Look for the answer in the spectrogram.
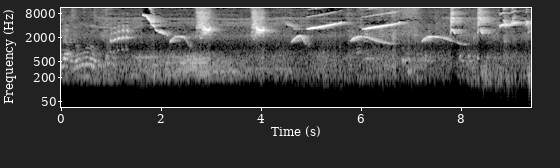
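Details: Champion captive Oriental magpie-robin from Bengkulu, Indonesia, known for a loud voice and a fighting style meant to make rival birds submit; loud whistled phrases, some sweeping downward and some rising, spaced by short pauses.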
